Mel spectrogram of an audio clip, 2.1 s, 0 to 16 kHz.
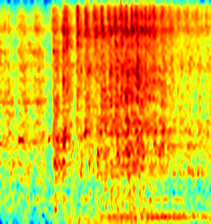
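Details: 1940s Allis Chalmers crawler with 2-stroke Detroit 271 diesel, first start in many years: starter cranking catches into a deep, uneven chug that begins to steady. Gauge not working; it smokes, suspected from a problem injector.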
